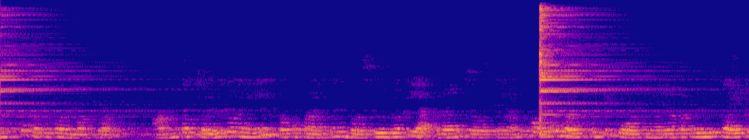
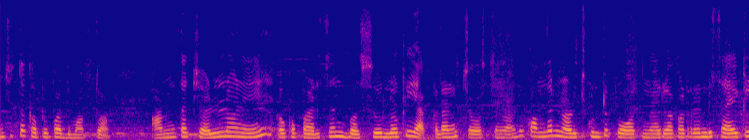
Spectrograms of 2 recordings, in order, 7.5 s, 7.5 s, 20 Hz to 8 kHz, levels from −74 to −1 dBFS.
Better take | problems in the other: second | background sound (Crash cymbal); 7 dB below the speech // room echo; dies away in 0.7 s

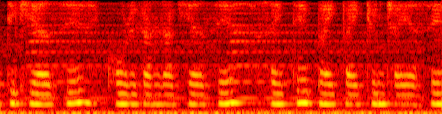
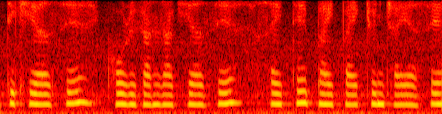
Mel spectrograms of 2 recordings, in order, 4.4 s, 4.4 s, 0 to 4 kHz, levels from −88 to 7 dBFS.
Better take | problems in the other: second | background sound (Accordion); 18 dB below the speech // room echo; dies away in 0.2 s

